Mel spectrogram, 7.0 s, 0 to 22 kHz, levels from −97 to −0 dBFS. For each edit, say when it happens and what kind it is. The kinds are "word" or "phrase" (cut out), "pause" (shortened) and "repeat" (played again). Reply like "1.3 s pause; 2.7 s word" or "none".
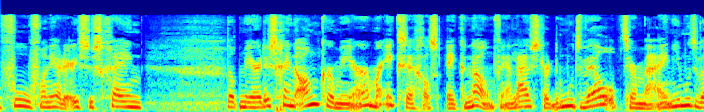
2.3 s phrase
